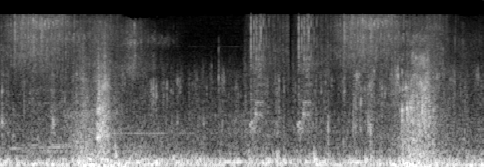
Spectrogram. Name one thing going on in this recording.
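Electric energy crackles and hisses in bursts.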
